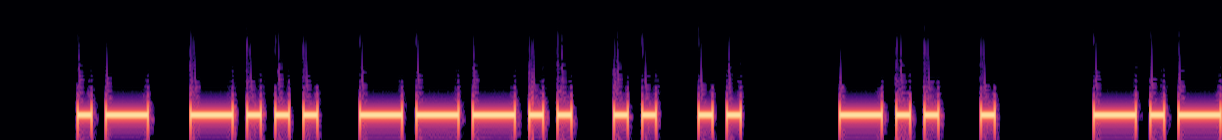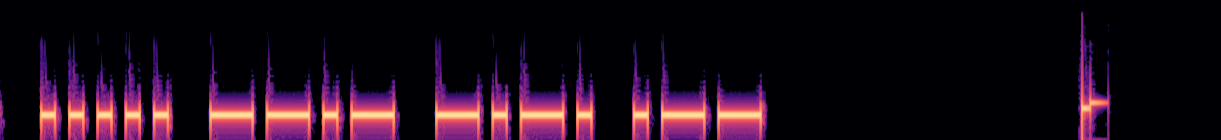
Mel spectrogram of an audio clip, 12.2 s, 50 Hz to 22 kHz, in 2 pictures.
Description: Morse code, heard as a keyed tone, about 17 wpm, 700 Hz. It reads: AB8II DE K5QCW
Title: USA Callsign DE Callsign - 5 Characters - 17wpm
